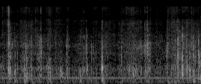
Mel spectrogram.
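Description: Paper mailer envelope crinkling and rustling as it is handled and pulled open by hand, with scattered small crackles.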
